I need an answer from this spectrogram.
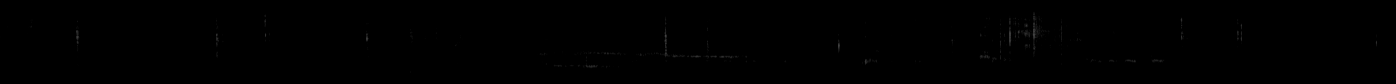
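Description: Close-up chewing and crunching of grilled squid, with many short sharp mouth clicks. About ten seconds in, crisp lettuce leaves rustle and tear as they are handled, and there is a short hummed 'mmm' around the middle.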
